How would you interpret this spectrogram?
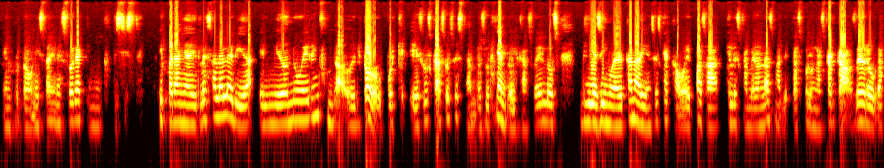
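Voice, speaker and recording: A woman's voice: on the low side, creaky, dry recording, low-quality recording. A woman with a Colombian Spanish accent telling a personal story as a podcast host, in a reflective, conversational and colloquial way.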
